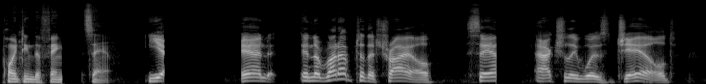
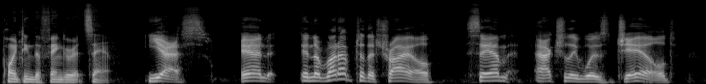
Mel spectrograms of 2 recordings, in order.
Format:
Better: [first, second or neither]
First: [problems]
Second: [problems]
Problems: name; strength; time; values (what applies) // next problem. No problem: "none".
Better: second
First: audio cutting out; at 0.5 s, at 1.5 s for 0.5 s and at 5 s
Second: none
